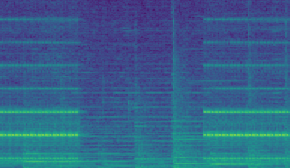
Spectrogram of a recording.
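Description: A telephone rings loudly, its electronic bell tone pulsing in steady bursts with brief pauses between them, with no voices over it.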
